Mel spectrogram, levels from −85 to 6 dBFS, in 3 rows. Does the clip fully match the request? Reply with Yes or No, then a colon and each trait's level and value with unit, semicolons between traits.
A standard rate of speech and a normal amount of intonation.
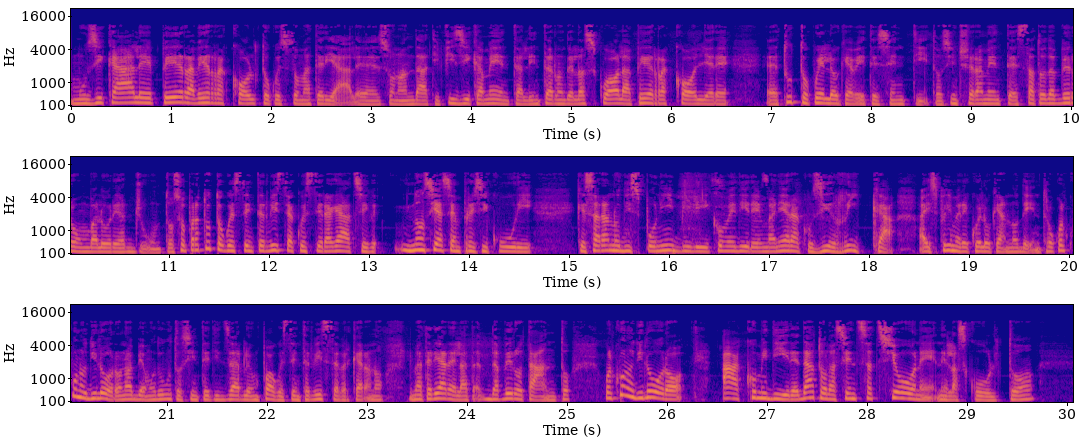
Yes: average, 160 wpm; average, 3.6 semitones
